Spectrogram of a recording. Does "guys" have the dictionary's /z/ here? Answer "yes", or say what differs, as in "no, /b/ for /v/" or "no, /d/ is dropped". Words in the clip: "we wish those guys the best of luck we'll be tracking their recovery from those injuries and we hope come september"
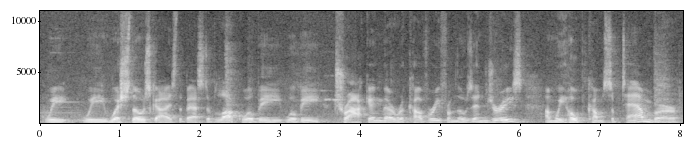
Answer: yes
